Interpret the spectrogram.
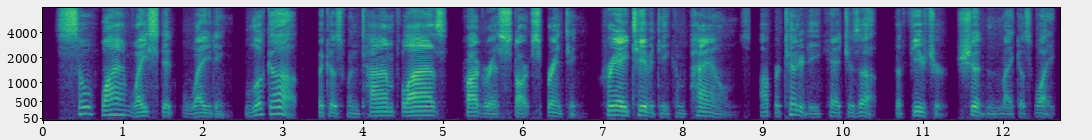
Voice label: Brand Video Voice Sample; Zipline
